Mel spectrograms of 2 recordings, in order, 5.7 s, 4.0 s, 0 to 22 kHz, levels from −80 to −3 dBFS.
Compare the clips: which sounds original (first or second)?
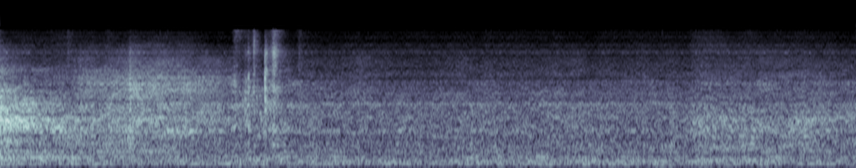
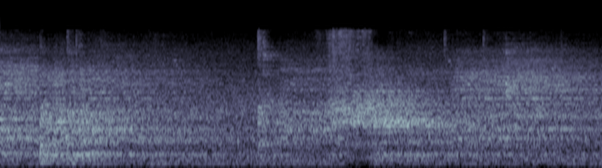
second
